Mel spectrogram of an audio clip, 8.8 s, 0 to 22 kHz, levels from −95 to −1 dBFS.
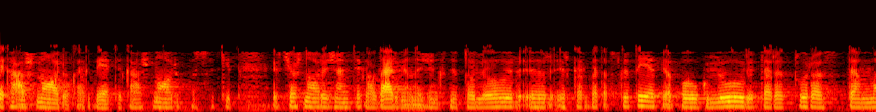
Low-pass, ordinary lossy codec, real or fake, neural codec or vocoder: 19.8 kHz; AAC, 16 kbps; fake; autoencoder, 48 kHz, 128 numbers a frame, DAC-VAE, trained on Japanese speech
